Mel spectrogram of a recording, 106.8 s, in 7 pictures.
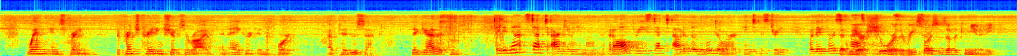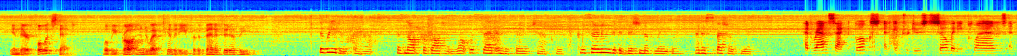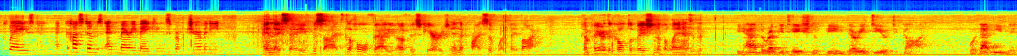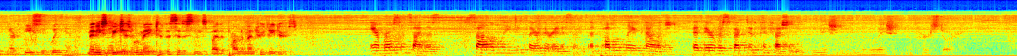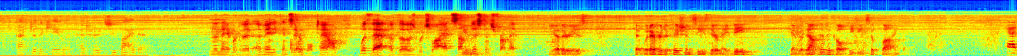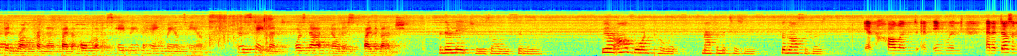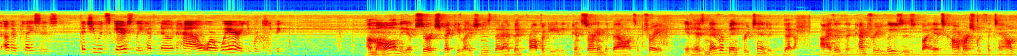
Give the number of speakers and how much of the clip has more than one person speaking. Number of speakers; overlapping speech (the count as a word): ten, about 4%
